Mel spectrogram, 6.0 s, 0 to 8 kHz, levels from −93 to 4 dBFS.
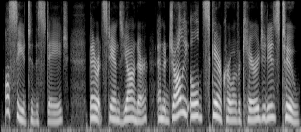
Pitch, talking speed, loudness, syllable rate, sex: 205 Hz, 200 wpm, -18 LUFS, 5.6 syllables/s, female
